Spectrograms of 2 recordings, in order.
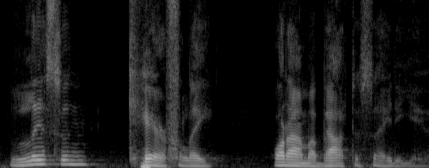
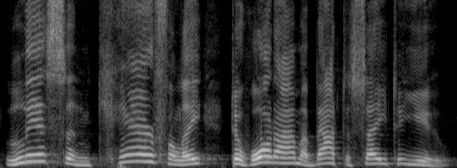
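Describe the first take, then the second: First: "Listen", "carefully", "what I'm about to say to you" in separate slow pieces, dropping low and soft; measured, pausing between words; slow spaced paraphrase. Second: "Listen carefully to what I'm about to say" with stress on "what", rising; urgent call to attention, said up and strong; emphatic paraphrase. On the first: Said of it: "we might say it this way". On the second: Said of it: "Today we might say it this way". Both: Shown as a demonstration.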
